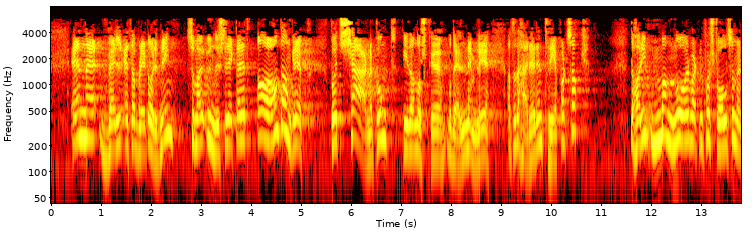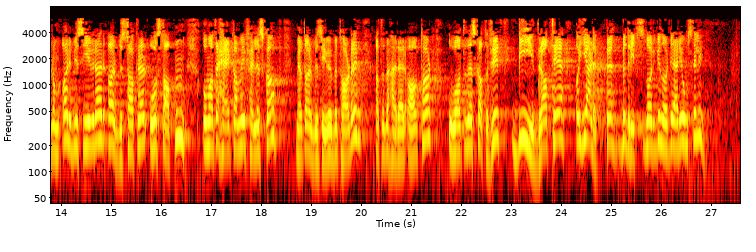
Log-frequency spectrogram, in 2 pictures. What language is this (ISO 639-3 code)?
nob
